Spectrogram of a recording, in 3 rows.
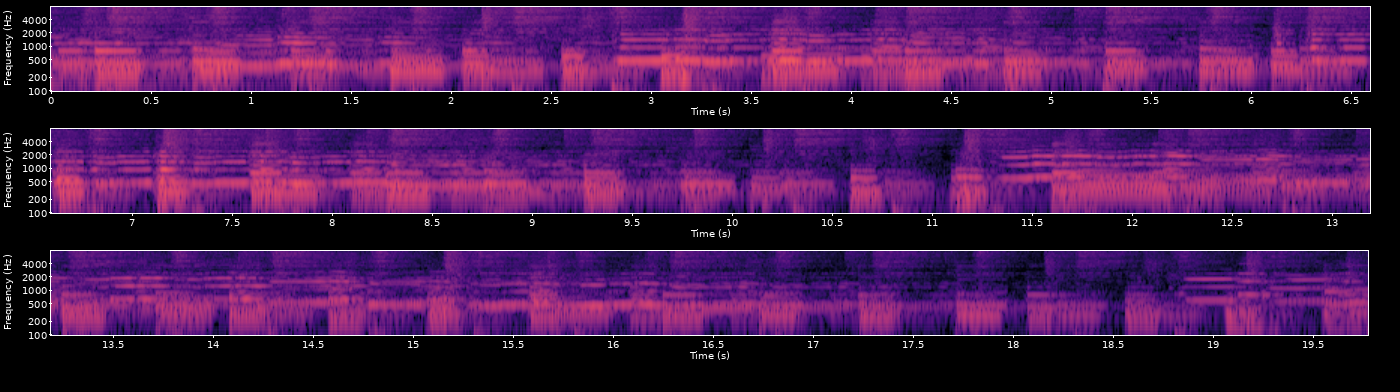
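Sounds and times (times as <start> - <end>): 
jazzy music at 120 bpm: 0.0 - 19.7.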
